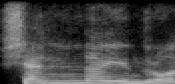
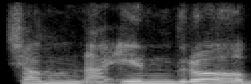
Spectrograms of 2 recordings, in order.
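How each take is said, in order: First: The nasal is said as a doubled n sound. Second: The nasal is said as an anusvara m sound. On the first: The speaker calls it wrong. "ಶನ್ನ ಇಂದ್ರೋ ಅಲ್ಲ" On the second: The speaker calls it right. "ಅಲ್ಲಿ ಶಂನ ಇಂದ್ರೋ"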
